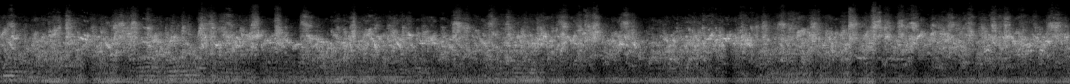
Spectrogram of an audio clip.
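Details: Captive colony of around 40 budgerigars chirping in the morning, a sound made when they are happy; a dense, continuous wash of high, overlapping chirps and tweets that never pauses.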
